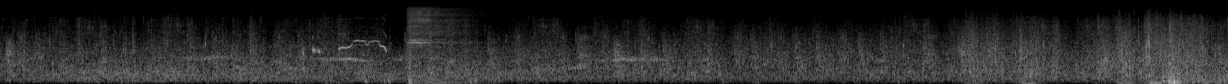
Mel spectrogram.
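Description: Water splashes steadily.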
